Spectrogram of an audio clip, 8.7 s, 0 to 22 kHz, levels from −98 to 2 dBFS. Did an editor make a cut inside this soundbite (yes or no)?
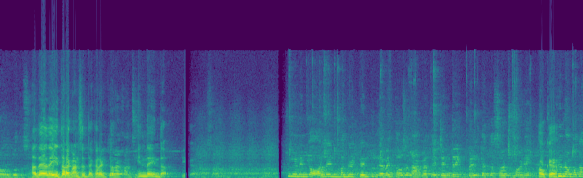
yes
